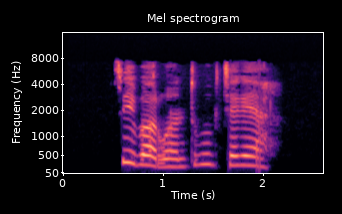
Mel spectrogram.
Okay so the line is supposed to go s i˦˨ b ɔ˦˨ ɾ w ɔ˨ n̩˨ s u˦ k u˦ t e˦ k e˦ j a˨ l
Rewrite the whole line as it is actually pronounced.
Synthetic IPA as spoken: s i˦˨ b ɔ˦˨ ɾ w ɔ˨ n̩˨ t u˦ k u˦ t͡ʃ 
